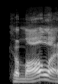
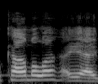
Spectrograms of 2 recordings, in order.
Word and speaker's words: Kamala: Is it still Kamala? I thought it changed somewhere along It's the Kamala. way. Yeah, I remember there's like no stress on any syllable, but yeah, I like it.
